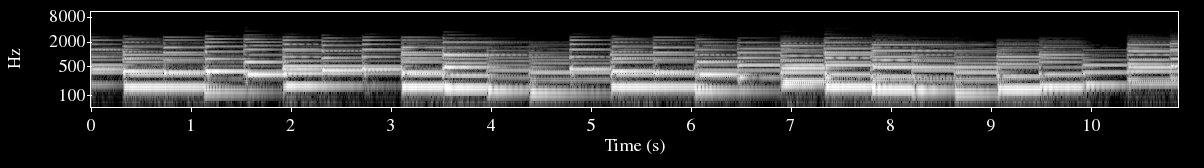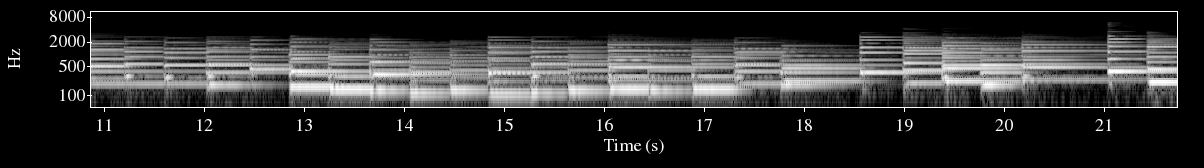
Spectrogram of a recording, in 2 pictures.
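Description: Background piano music: a melody over bass notes, with notes struck at a steady, unhurried pace.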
